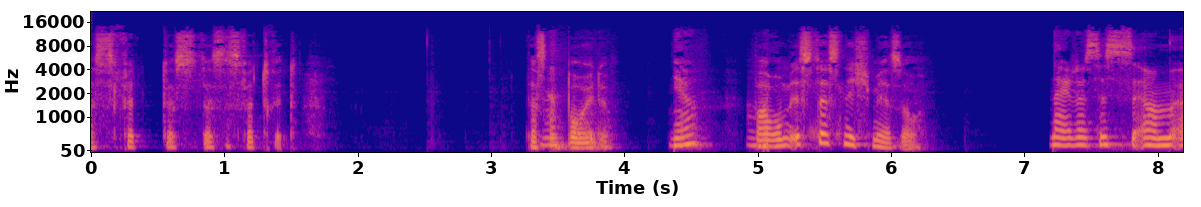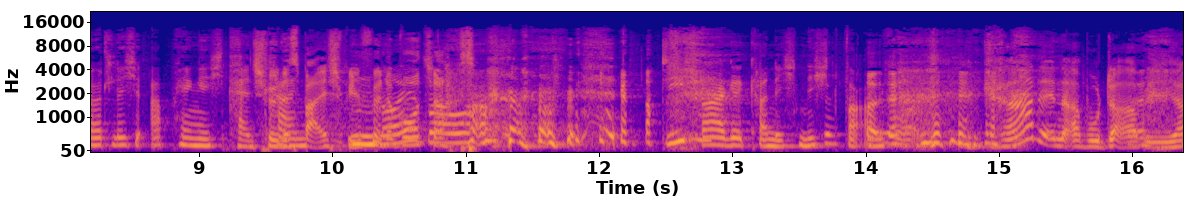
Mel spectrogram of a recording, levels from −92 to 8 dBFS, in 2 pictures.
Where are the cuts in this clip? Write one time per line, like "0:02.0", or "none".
0:09.2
